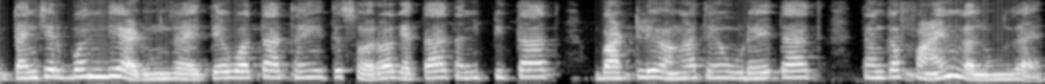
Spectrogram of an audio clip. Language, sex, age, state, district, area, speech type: Goan Konkani, female, 45-60, Goa, Bardez, urban, spontaneous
